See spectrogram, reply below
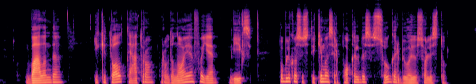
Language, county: Lithuanian, Šiauliai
